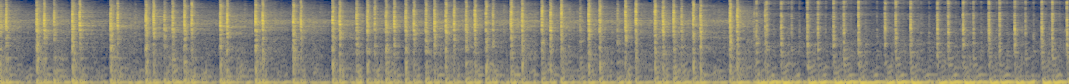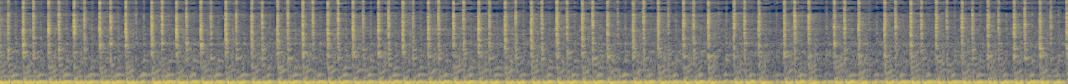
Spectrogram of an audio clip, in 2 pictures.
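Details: Honda Shadow V-twin, freshly customized with new custom exhaust pipes, on choke in neutral: deep, lumpy beat that steps up in loudness and speed near four seconds, firing stays even; normal healthy idle and revs.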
